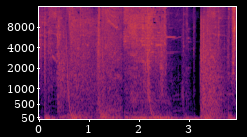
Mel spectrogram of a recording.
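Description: Jet thrusters roar in bursts.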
